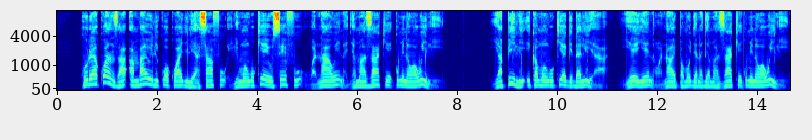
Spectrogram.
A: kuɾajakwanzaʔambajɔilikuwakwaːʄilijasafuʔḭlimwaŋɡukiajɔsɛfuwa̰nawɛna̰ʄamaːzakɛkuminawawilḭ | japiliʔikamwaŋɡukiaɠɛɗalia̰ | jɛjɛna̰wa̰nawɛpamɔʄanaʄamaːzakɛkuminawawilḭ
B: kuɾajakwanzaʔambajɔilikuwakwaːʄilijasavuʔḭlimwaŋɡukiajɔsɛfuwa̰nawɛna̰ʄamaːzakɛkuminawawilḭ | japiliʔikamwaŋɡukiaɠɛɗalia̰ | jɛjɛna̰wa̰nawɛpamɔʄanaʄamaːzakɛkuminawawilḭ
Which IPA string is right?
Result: A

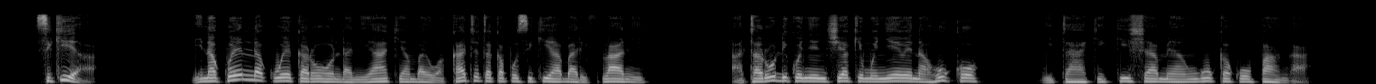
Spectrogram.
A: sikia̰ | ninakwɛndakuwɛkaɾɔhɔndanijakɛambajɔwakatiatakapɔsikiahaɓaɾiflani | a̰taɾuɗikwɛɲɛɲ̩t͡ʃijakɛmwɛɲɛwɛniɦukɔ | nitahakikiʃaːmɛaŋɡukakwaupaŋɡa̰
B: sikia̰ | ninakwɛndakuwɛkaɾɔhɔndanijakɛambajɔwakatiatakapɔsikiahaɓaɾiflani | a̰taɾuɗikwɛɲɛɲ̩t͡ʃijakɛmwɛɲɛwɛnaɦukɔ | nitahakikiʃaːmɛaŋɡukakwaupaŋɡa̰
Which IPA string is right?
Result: B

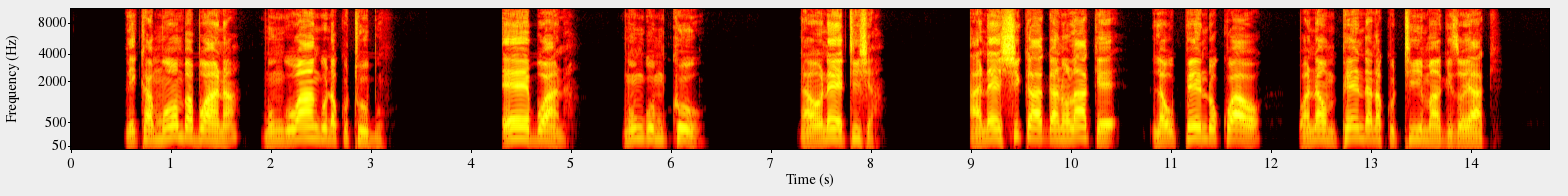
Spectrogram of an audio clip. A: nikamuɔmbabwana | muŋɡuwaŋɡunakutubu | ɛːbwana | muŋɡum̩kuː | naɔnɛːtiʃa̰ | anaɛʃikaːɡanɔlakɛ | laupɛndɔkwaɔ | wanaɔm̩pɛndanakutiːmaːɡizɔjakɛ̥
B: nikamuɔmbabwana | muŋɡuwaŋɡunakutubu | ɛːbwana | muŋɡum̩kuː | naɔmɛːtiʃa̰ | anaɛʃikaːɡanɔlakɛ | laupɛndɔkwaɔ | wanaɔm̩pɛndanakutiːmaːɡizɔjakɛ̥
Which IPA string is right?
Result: A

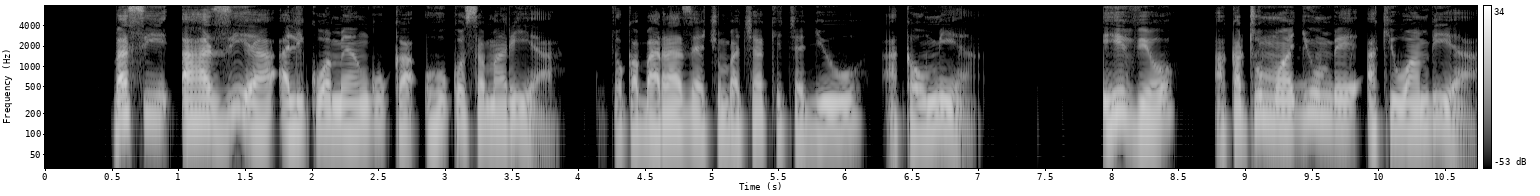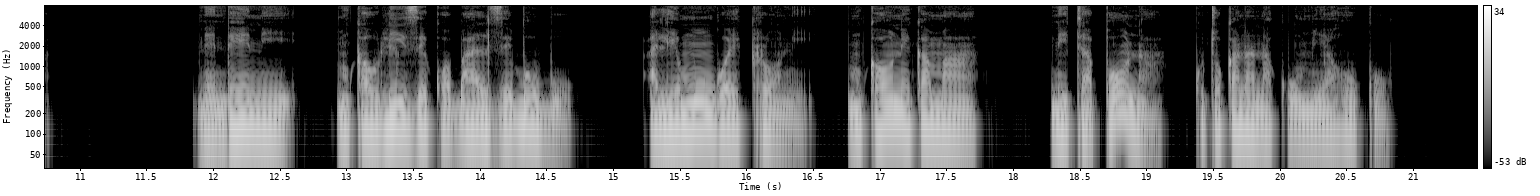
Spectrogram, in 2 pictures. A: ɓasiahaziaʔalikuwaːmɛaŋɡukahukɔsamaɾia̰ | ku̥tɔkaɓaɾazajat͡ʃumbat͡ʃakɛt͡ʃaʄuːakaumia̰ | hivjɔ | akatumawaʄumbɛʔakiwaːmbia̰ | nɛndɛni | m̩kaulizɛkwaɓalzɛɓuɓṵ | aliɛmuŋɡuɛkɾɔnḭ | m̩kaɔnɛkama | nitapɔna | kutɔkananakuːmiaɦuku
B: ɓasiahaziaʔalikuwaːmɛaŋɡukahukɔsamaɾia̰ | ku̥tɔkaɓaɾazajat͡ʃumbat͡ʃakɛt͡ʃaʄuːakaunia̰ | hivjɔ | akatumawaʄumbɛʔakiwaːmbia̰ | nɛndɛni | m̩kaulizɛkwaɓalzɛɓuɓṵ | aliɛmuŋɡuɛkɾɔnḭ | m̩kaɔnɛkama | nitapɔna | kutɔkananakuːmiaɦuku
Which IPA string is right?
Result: A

